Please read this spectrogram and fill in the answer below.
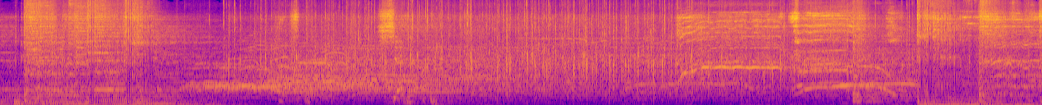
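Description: Live funk band playing, then dropping to a breakdown: after about a second and a half the bass and drums cut out, leaving crowd noise and a voice over the PA, and the full band comes crashing back in near the end.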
